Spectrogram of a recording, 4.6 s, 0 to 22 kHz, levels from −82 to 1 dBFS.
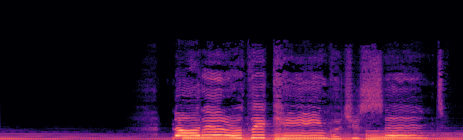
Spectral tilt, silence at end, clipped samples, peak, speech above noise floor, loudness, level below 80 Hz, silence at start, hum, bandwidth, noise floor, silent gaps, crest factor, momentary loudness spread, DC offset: -4.5 dB/octave; 0 s; under 0.1%; -4 dBFS; 23 dB; -19 LUFS; -54 dBFS; 0 s; none; 15.5 kHz; -42 dBFS; none; 16 dB; 22 LU; under 0.1%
